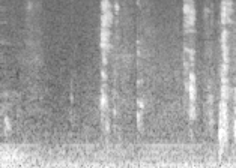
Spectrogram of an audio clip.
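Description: Faint rustling of paper being handled, a few short soft scratches about a second in and again near the end, over a low steady room hum.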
